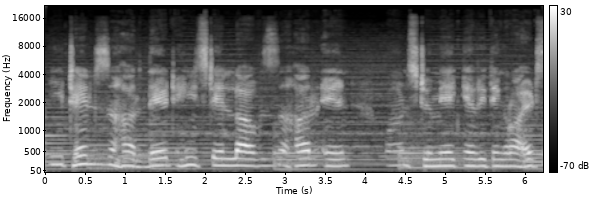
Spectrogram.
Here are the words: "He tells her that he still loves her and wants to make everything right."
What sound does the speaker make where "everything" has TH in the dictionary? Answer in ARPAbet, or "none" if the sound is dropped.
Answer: T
